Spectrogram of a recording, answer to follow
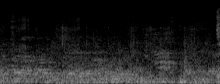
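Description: Skipping rope slapping the canvas of a boxing ring with quick light footfalls, a rapid run of clicks and taps, under background chatter.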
